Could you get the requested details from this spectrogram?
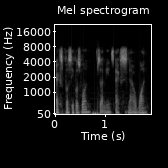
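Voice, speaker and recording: A young man walks through code in a relaxed, meme-laced tutorial, his voice low and a little husky. He keeps a fairly level, even tone. The sound is dry and close, with no room around it. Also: fast, no room sound, poor audio. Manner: jokey, meme-filled explaining. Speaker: programming tutor. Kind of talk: casual screen-recorded coding tutorial.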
